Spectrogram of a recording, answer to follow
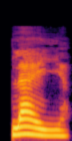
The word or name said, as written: l'ail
